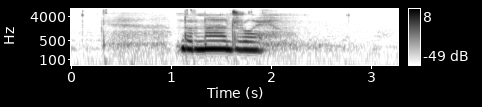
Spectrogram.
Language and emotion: Russian, sad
